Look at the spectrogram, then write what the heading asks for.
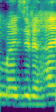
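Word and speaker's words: مجريها: Eh istilah-istilah dalam al-qur'an jadi memang ada pengecualian di mana RO di situ dibacanya re dan itu eh sebagaimana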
